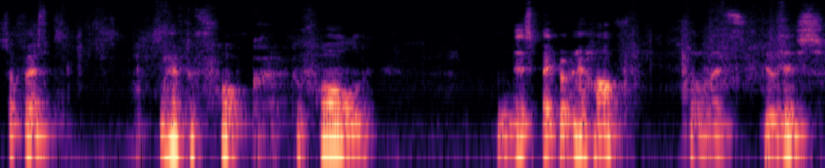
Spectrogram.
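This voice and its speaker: A man's very slow, somewhat breathy delivery with lively intonation and long, frequent pauses. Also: medium pitch for a man. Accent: Polish. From Poland. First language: Polish. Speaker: origami tutorial creator. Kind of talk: tutorial. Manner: halting, searching for words.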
